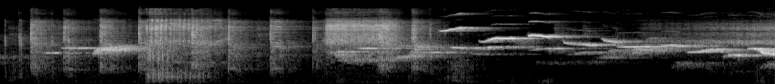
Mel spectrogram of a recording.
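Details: White-rumped shama, albino or blorok colour mutant, from Indonesia: harsh buzzy bursts and short rattles give way to a run of high, clear whistled notes that slide up and down, varied and fast.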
